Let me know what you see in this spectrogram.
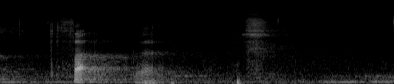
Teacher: Tha dibaca ujung lidah dirapatkan dengan gigi atas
